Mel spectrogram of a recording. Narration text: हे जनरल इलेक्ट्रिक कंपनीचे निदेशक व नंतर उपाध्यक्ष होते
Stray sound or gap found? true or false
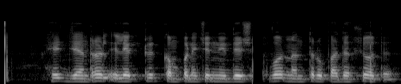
true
